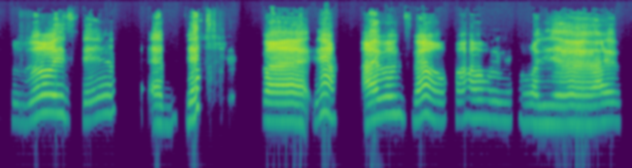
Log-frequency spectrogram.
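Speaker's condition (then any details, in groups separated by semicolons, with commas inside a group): Spinal muscular atrophy type 1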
